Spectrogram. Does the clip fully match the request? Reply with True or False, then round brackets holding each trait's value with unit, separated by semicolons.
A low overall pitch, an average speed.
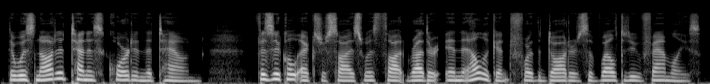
False (190 Hz; 195 wpm)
